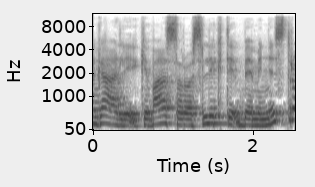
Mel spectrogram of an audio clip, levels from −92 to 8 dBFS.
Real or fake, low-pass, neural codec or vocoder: real; 10.8 kHz; none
